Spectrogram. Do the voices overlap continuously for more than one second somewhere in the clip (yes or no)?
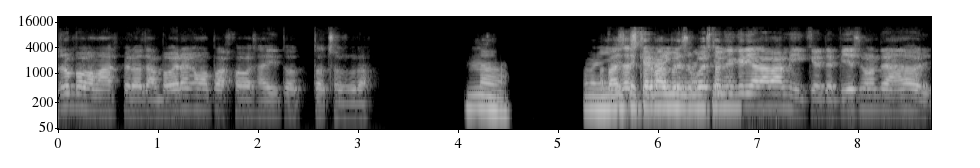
yes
